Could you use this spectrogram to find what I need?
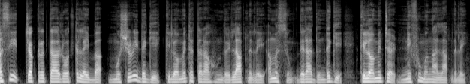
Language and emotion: Manipuri, neutral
